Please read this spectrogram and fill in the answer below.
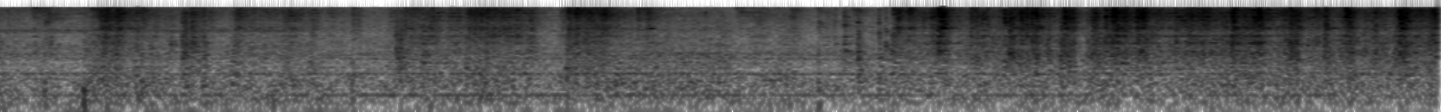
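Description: LED tube light assembly machine running: a steady machine hum under repeated short hisses and clicking, clattering metal parts. The clatter grows dense and louder in the second half.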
